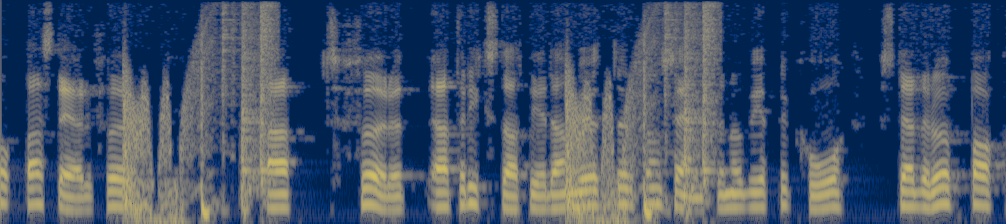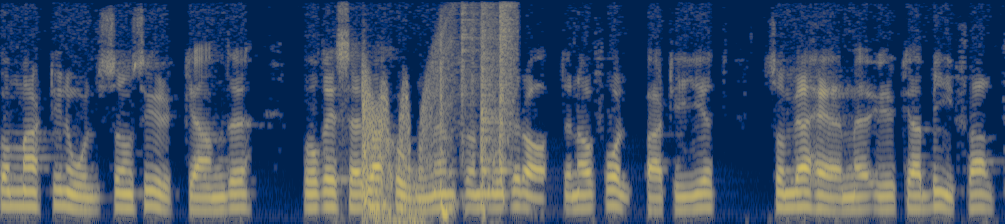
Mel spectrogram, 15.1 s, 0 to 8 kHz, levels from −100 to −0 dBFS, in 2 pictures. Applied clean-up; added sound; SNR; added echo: classical method spectral subtraction.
